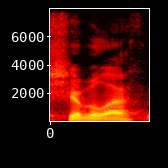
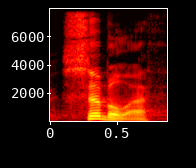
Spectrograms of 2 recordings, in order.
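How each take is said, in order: First: The word begins with an 'sh' sound. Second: The word begins with an 's' sound. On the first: This is the form the Gileadites demanded. The speaker calls it right. "the closest the Ephraimites could get to Shibboleth" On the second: This form betrays the speaker as an Ephraimite. The speaker calls it wrong. "their pronunciation gave them away"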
